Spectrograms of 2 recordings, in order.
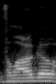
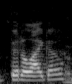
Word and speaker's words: vitiligo: Is it Villago? How do you say it correctly, Gay? Vitiligo. Vitiligo. right. Vitiligo. That's my Rhode Island accent.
